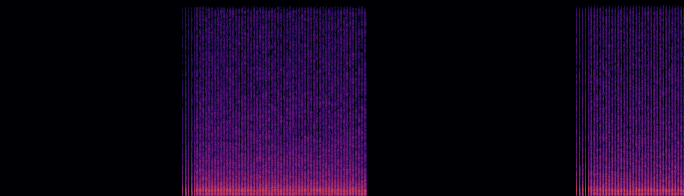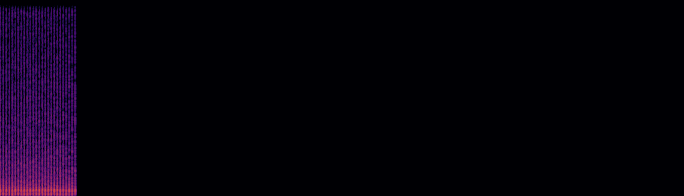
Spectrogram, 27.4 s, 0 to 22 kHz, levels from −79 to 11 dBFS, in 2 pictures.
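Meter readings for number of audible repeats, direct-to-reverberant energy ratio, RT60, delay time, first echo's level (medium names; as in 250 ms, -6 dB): 3, no reverb, no reverb, 52 ms, -7.0 dB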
